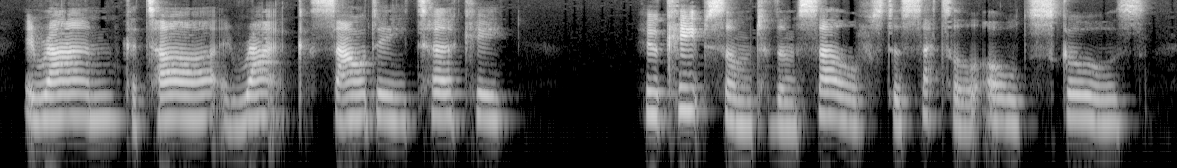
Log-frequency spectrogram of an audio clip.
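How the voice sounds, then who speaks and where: On a very clean recording with a silent background, a woman speaks in a solemn tone at a very slow pace, her high pitch held in monotone, flat intonation. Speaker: poet. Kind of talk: poetry reading, spoken word. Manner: measured, aching, solemn.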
